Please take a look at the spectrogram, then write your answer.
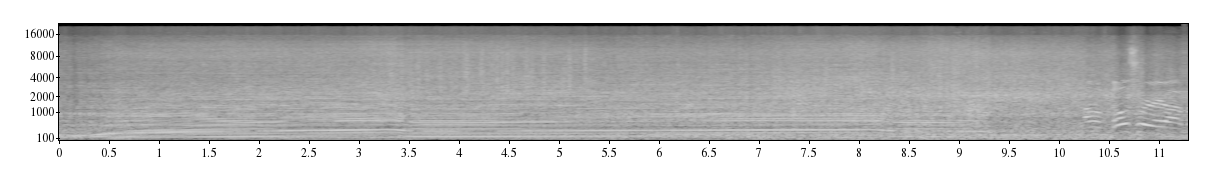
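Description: A 1966 Chevrolet Impala SS V8 pulls hard and close, its engine note climbing steadily through two upshifts at 4,800 RPM, with each shift dropping the pitch before it rises again.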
